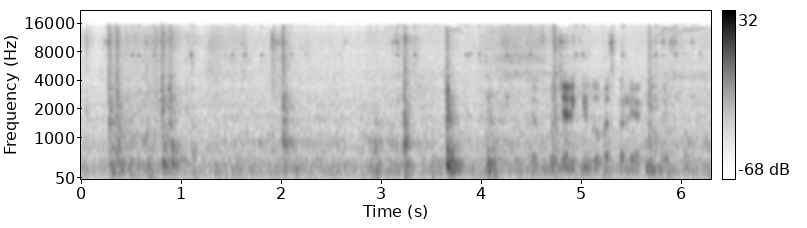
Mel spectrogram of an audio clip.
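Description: Low, indistinct voices over a steady background hiss, broken by scattered sharp clicks and knocks.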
